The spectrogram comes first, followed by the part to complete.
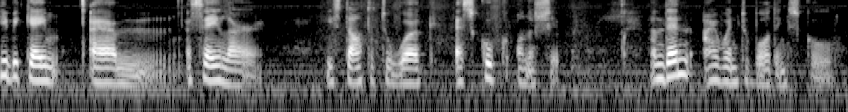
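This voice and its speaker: A woman with a Swedish accent, fairly slow, with long, frequent pauses and big swings in loudness. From southern Sweden (Småland, near Vimmerby). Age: 60s. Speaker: interviewee recounting her life. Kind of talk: interview testimony. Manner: halting, with frequent fillers.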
